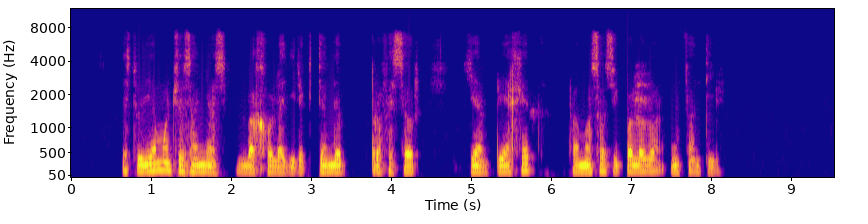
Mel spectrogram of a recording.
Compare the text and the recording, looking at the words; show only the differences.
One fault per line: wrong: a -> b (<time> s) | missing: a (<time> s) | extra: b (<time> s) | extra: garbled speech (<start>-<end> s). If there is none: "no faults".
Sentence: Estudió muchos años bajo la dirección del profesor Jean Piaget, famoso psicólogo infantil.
no faults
